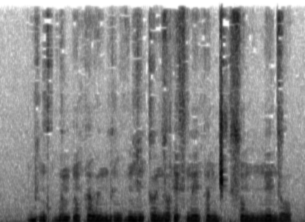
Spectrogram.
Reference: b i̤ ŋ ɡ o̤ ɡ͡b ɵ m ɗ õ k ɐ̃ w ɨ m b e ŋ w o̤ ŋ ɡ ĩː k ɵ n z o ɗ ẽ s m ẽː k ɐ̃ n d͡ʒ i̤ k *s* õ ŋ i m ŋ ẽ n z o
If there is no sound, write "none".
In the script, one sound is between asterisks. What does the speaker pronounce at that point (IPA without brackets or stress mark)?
s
